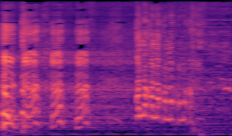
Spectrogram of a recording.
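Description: A voice mimics a turkey's gobble in two quick warbling bursts, close and fairly loud, with a short pause between them.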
